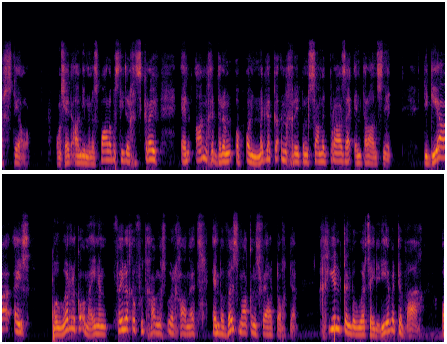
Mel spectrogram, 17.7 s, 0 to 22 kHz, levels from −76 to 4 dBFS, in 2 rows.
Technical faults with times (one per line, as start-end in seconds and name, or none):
5.53 overlap between stream segments
7.52 overlap between stream segments
15.51 overlap between stream segments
